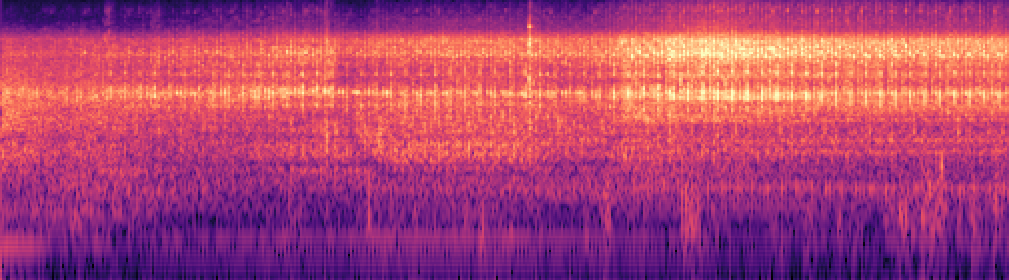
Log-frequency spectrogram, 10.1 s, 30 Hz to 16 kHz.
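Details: 2007 Ford Fiesta 1.4 TDCi 69hp diesel at idle: a fairly regular tick-knock about four times a second over the diesel clatter. Abnormal engine knocking, source not identified.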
